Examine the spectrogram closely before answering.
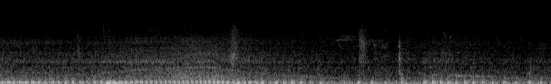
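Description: A scooter engine putters at low speed.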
